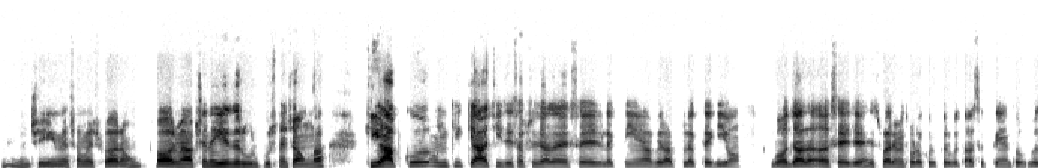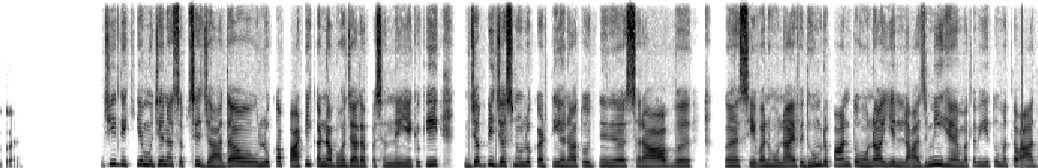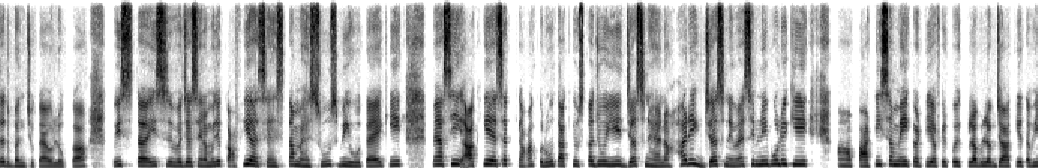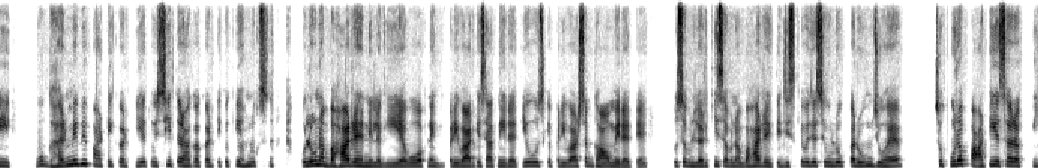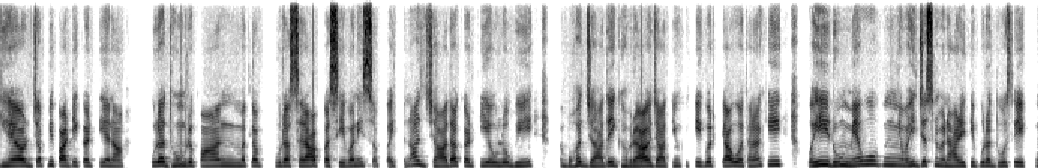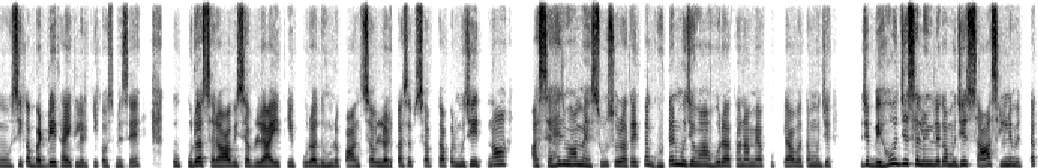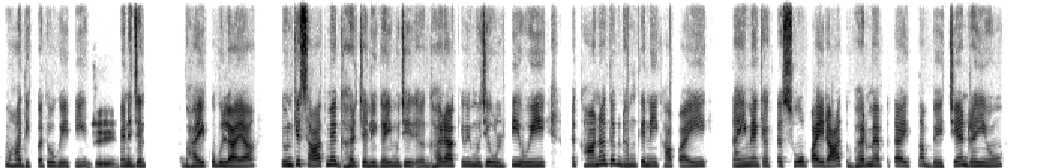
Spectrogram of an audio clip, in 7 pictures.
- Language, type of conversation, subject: Hindi, advice, दोस्तों के साथ जश्न में मुझे अक्सर असहजता क्यों महसूस होती है?
- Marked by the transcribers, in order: in English: "पार्टी"; in English: "पार्टी"; in English: "पार्टी"; in English: "रूम"; in English: "पार्टी"; in English: "पार्टी"; in English: "रूम"; in English: "बर्थडे"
